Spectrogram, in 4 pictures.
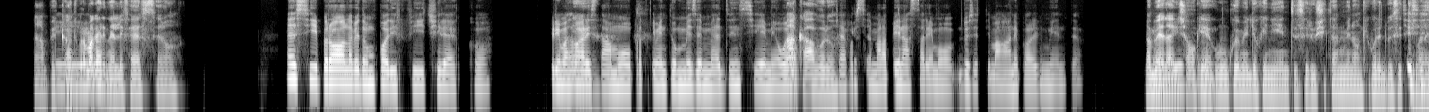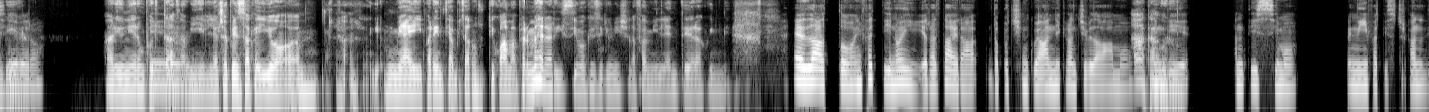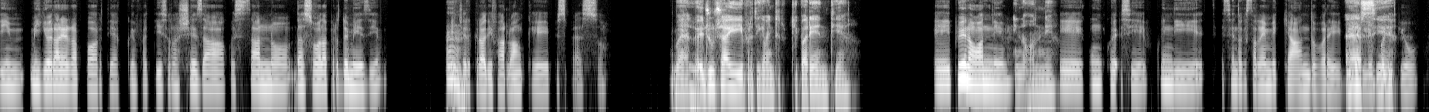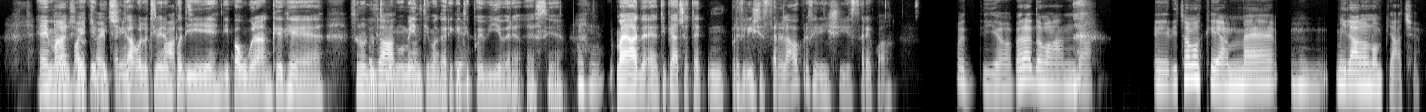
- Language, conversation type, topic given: Italian, unstructured, Qual è il ricordo più bello che hai con la tua famiglia?
- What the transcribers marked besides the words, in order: other background noise; "magari" said as "maari"; "stavamo" said as "stamo"; "cioè" said as "ceh"; "probabilmente" said as "proabilmente"; "Cioè" said as "Ceh"; "cioè" said as "ceh"; unintelligible speech; inhale; "vedevamo" said as "vedavamo"; exhale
